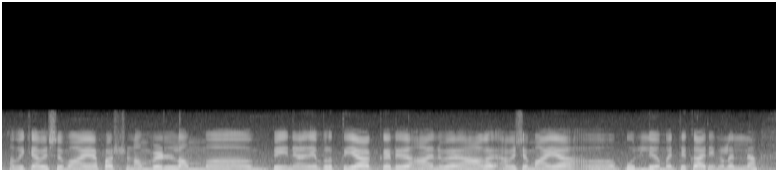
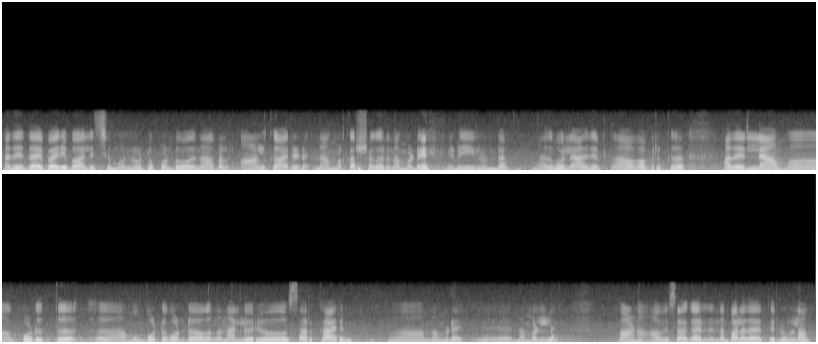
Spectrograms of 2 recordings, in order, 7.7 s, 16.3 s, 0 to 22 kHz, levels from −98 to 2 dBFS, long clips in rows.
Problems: background sounds at intervals, background conversations at intervals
